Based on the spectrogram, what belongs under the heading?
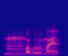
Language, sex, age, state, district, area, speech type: Bodo, male, 18-30, Assam, Udalguri, urban, conversation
